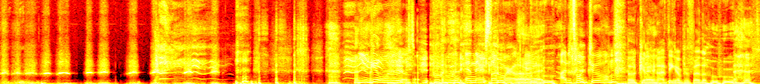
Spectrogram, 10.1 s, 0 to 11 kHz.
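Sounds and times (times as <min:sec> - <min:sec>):
person attempting to whistle in breathy puffs: 0:00.0 - 0:03.1
laughter: 0:02.1 - 0:10.1
speech: 0:04.7 - 0:10.1.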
